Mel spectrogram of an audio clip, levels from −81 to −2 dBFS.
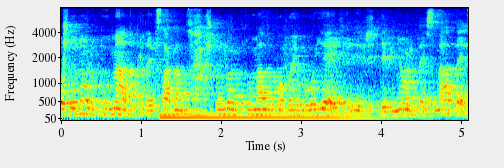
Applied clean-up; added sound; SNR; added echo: none; Bass guitar; 6 dB; none.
